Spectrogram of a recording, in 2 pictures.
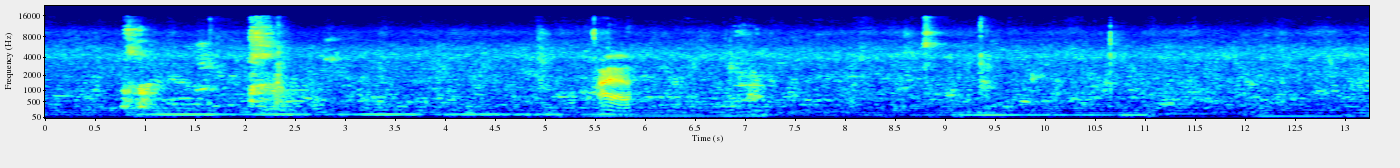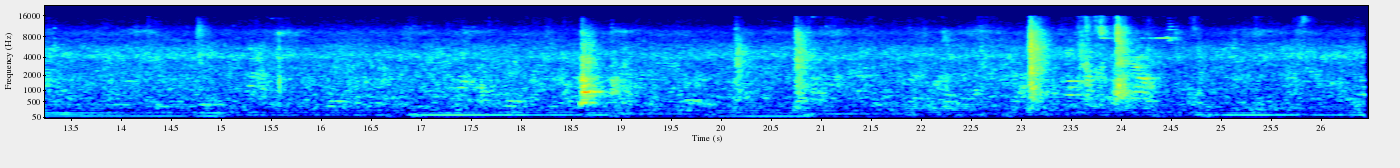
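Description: A crowd of men murmurs in the background.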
